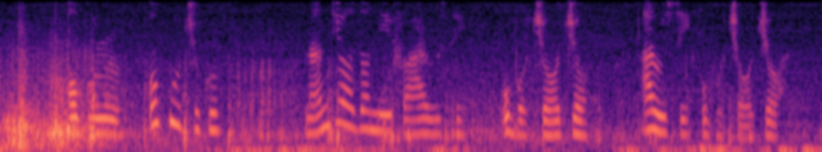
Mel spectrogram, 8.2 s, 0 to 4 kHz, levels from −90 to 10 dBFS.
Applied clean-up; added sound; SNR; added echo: none; Thunder; 0 dB; none.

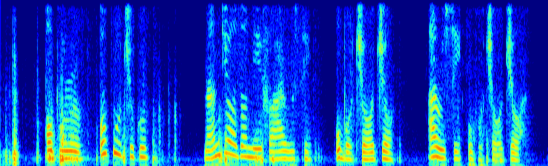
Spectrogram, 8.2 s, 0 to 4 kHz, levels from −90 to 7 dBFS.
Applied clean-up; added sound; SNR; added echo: neural mask model RNNoise.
